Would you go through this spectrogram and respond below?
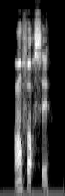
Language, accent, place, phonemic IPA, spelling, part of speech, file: French, France, Lyon, /ʁɑ̃.fɔʁ.se/, renforcer, verb, LL-Q150 (fra)-renforcer.wav
- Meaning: to reinforce, strengthen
